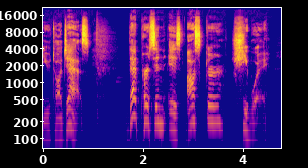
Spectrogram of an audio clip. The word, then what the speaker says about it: Tshiebwe: And that is how his last name is pronounced in Jamaican, though it has a different pronunciation in French. However, he finds it to be the easiest to be pronounced that way because in America, it's just easier to say it that way.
